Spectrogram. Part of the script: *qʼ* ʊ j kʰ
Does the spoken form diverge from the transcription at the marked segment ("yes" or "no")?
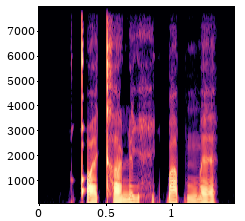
no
